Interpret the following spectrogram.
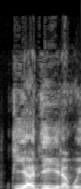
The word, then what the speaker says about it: BYD: 그 다음에 BYD라고 해서 중국 업체인데 비아디라고 읽습니다.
